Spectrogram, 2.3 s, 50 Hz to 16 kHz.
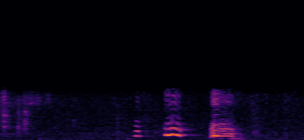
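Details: Tibetan Terrier puppies from the Khjim-pa kennel, born October 23, playful 'leg-chewers': three short, high, strained yips and whines in quick succession near the middle, each with a bright harmonic stack, over an otherwise quiet room.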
